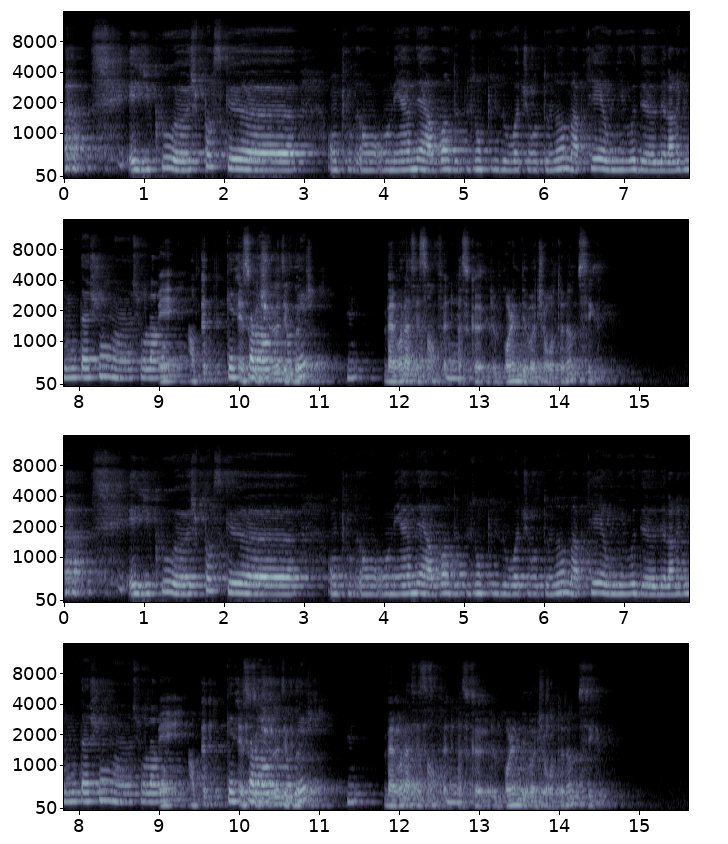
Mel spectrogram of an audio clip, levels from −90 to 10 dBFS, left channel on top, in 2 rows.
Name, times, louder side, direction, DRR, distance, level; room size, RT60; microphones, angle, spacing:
voice 1, 0.0-9.1 9.8-10.9 11.3-11.5 12.6-12.8, left 1 dB, 25° left, 6 dB, 2.2 m, -31 dB
voice 2, 9.0-9.6 10.0-10.8 11.8-14.5, left 1 dB, 70° left, 7 dB, 6.2 m, -34 dB
29.5 x 26.0 x 6.7 m, 0.88 s
head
